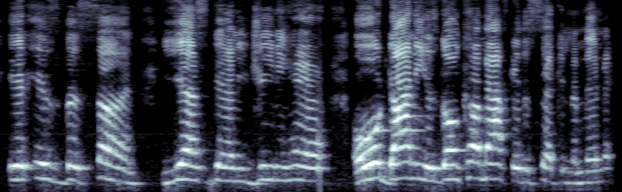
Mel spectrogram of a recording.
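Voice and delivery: usual speaking voice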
